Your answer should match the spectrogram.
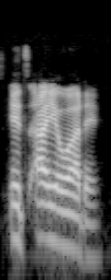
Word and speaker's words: Ayoade: It's Ayoade.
